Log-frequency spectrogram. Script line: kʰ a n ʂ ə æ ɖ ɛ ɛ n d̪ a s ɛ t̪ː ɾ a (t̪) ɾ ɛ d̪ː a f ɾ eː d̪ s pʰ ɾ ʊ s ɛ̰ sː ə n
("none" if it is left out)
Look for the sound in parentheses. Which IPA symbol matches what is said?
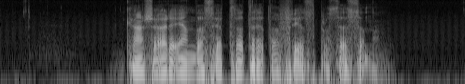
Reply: t̪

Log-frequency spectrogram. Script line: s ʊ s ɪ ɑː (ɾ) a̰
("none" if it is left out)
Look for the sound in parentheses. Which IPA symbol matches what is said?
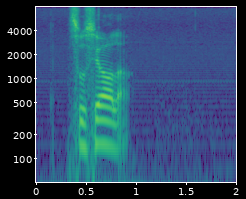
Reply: l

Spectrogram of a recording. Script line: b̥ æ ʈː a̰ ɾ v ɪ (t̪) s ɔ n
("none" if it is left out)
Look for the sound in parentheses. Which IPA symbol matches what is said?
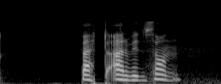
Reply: d̪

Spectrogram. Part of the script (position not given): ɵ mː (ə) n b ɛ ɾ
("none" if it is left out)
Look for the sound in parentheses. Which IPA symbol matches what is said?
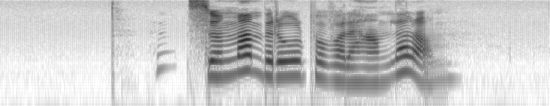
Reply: a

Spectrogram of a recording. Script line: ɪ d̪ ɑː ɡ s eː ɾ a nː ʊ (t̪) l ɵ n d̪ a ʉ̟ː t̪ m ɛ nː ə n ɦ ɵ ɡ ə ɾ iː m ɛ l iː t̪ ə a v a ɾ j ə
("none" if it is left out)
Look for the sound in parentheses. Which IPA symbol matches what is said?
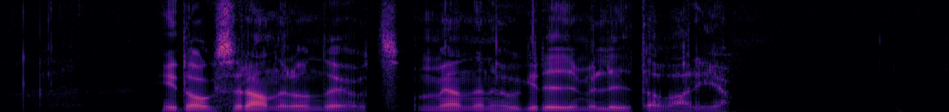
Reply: none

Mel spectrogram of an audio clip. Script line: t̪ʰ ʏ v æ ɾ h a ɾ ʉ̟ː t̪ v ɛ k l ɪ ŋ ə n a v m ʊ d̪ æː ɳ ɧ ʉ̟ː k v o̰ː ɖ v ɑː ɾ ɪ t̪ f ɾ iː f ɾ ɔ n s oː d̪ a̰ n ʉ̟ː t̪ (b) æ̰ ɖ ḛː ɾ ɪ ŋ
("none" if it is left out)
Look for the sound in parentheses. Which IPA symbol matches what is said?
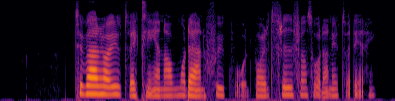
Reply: v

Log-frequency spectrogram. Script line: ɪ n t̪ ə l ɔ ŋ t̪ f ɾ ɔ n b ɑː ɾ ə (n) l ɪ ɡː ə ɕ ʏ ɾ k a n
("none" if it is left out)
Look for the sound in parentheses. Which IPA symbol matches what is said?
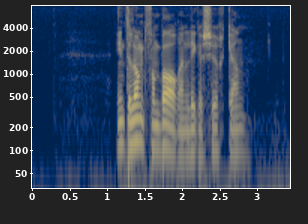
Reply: n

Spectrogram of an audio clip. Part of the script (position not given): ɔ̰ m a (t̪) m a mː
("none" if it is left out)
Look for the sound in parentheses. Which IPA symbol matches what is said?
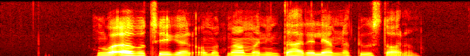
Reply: t̪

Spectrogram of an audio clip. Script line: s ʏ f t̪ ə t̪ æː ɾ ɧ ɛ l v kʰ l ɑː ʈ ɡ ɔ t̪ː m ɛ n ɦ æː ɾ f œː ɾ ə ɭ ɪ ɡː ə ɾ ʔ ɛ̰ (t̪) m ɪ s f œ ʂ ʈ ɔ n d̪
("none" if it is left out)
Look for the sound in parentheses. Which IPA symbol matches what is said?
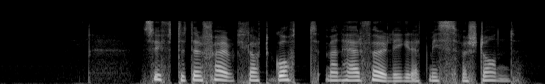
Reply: t̪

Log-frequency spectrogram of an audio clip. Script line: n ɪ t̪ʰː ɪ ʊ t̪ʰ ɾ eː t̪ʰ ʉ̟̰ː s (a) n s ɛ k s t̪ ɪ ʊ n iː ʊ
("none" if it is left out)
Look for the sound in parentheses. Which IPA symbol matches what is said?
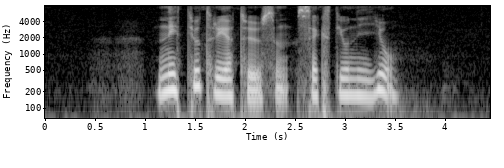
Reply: ə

